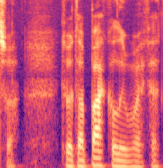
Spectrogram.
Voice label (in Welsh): "bagl", Welsh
